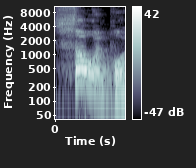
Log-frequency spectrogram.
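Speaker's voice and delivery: strong stress on "so important". Explaining why legacy matters: stress on so important. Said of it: "I'm putting emphasis on the so important".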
